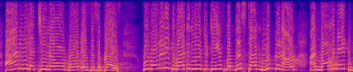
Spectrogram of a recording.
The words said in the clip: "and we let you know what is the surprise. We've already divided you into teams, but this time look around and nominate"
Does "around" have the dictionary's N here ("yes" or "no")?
yes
